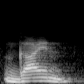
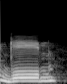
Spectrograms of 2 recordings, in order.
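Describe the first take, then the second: First: The vowel is split into 'a' plus 'i'. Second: The vowel is one plain 'e' sound. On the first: The speaker calls it wrong. "अगर हम हिंदी अंग्रेजी वर्णमाला के हिसाब से इसको अगर पढ़ना चाहेंगे" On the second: The speaker calls it right. "आपको इसको ए से उच्चारित करना है"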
